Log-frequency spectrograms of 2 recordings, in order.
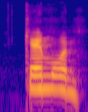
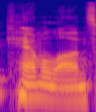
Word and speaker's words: Camelon: Camelin. Camelin. But that's the thing, is like, you talk to 10 different people in Camelin, you'll get 10 different ways to pronounce it. – No, it's definitely Camelon.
